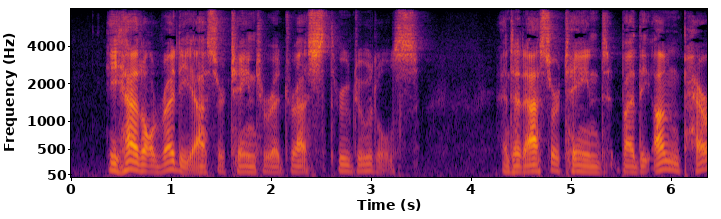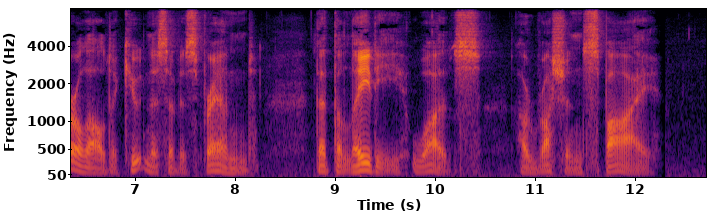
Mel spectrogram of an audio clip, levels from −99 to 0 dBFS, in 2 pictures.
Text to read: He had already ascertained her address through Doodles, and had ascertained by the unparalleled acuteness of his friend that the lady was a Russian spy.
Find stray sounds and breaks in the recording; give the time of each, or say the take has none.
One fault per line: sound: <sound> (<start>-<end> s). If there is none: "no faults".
no faults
